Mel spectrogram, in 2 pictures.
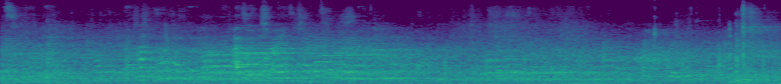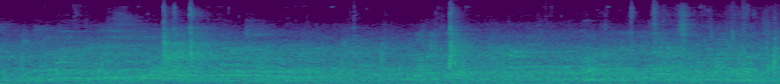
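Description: Footsteps tap on a hard floor in an echoing passage.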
